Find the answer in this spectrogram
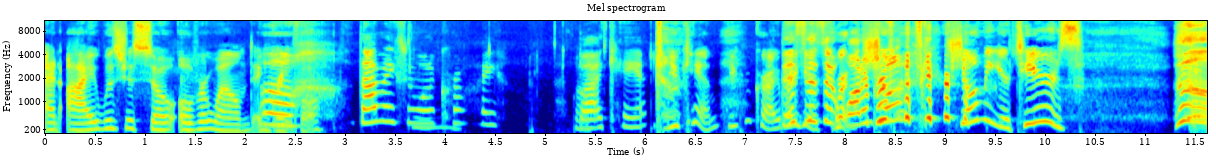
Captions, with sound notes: And I was just so overwhelmed and grateful. - That makes me wanna cry but I can't. - You can, you can cry. - This isn't waterproof (laughs). - Show me your tears.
